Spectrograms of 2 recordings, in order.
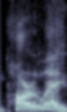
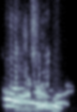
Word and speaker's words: Parler: Which is supposed to be parlay, but the right-wing morons don't understand that it's a French word, so they pronounce it parlor.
